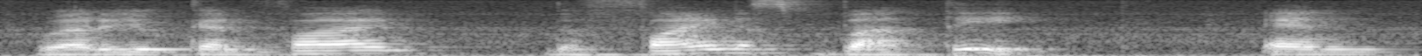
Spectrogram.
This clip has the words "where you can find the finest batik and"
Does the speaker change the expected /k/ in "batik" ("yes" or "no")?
yes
